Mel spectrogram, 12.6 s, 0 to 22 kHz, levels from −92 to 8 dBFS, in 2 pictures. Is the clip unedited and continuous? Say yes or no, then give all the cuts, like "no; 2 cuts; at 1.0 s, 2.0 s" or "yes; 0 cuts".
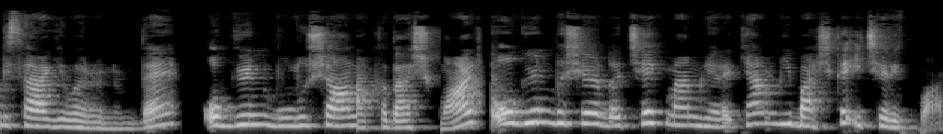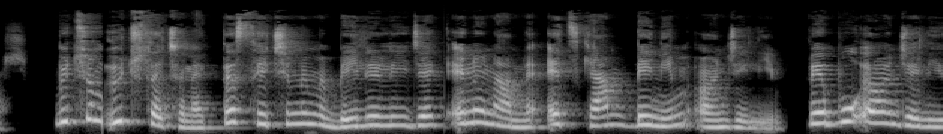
no; 4 cuts; at 2.4 s, 2.9 s, 3.3 s, 7.0 s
